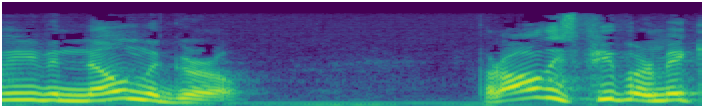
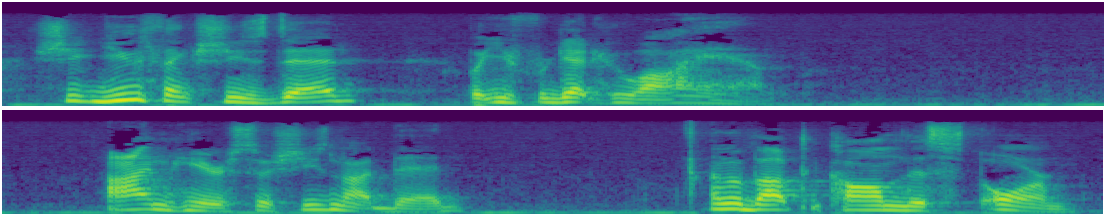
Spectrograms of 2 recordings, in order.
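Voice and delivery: gentle Jesus; 5 semitones lower, 4 dB quieter than usual. Acted. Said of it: "And so he says".

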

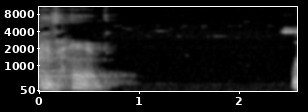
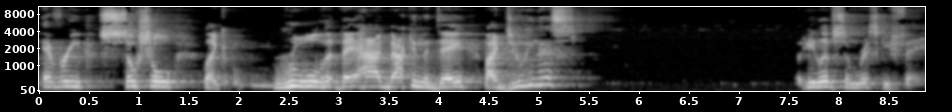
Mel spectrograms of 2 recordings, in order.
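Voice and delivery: normal talking voice

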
